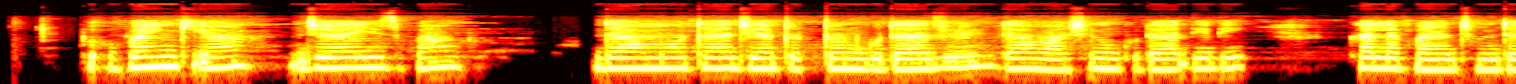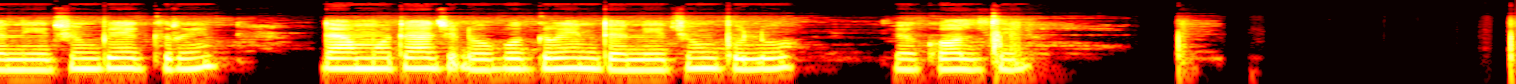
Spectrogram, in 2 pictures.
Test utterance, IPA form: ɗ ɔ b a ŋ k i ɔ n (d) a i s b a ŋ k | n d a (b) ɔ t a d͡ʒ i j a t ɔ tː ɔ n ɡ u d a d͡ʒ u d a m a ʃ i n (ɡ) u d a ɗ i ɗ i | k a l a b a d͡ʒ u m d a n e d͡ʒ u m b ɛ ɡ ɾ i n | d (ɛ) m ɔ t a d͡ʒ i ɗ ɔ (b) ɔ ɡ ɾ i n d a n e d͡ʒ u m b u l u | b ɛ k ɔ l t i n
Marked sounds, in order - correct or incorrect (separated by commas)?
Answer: incorrect, incorrect, correct, incorrect, correct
